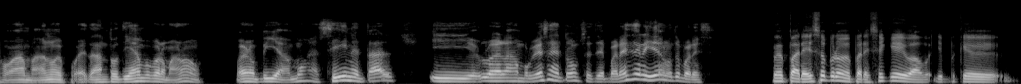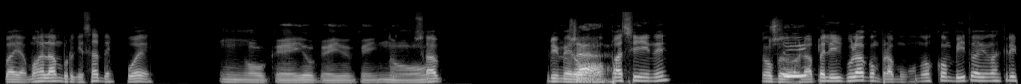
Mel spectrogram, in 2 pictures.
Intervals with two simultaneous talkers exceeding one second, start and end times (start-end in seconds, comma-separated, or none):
none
